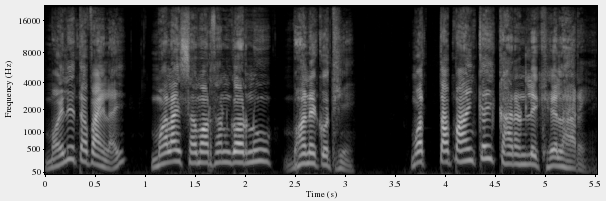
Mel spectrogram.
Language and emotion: Nepali, angry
